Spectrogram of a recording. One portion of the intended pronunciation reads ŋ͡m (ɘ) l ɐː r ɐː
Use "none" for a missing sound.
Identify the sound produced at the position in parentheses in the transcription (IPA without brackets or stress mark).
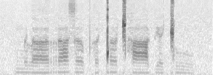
ɘ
